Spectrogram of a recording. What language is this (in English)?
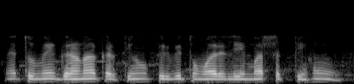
Hindi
